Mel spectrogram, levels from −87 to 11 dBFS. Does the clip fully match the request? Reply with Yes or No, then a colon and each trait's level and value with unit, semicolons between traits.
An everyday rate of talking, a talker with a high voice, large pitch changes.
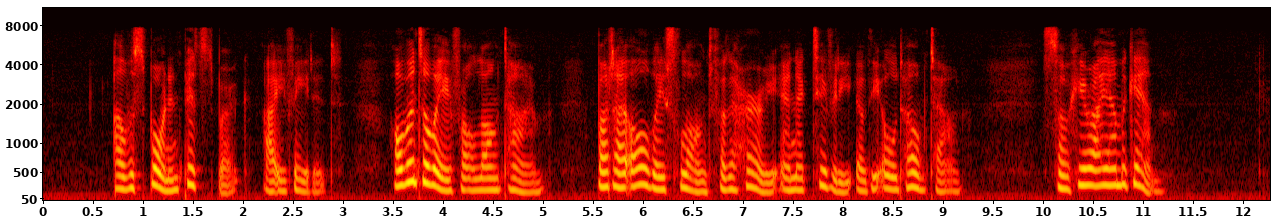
Yes: average, 160 wpm; high, 210 Hz; wide, 5.9 semitones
